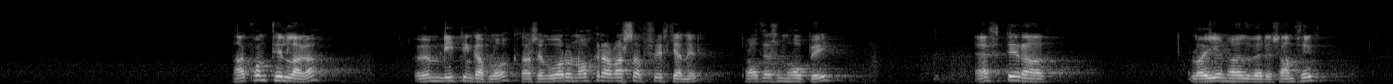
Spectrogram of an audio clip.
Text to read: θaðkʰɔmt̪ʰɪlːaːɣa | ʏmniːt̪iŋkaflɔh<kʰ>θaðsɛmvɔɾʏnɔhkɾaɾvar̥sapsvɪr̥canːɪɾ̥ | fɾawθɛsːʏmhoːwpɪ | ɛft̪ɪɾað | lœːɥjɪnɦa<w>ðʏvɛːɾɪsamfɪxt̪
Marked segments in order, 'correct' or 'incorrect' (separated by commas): incorrect, incorrect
